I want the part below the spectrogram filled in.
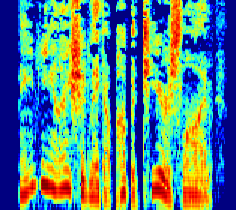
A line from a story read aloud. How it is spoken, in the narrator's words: Doc murmured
